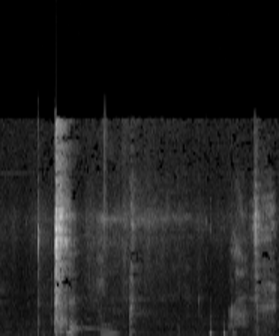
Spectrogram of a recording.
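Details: A baby sneezing: a single quick, sharp sneeze, followed by small vocal sounds and quiet background talk.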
